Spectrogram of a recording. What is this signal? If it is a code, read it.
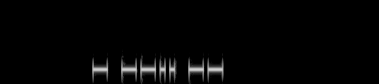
Morse code, heard as a keyed tone, about 25 wpm, 700 Hz. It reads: TZM
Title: USA Call Sign Postfixes - 3 Letters 25wpm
